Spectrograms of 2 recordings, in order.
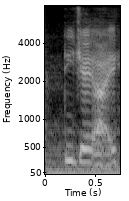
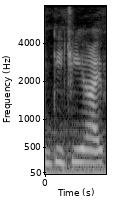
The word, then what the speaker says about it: DJI: that what it's called i always pronounce the name wrong yeah dji usually i say dgi for some weird reason but yeah so it's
